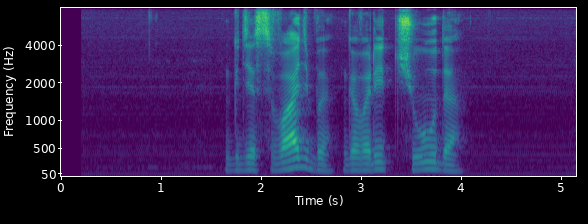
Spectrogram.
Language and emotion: Russian, positive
